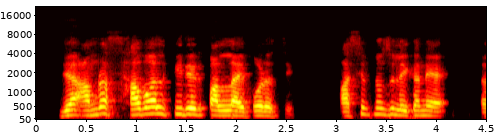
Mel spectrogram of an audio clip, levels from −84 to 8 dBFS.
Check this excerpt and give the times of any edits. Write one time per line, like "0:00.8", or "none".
0:02.8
